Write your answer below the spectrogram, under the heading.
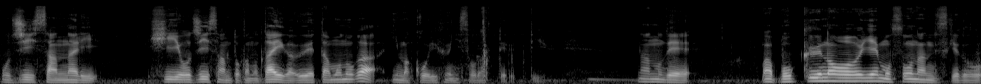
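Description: Lively in intonation, a man with an unremarkable speaking voice and a fairly low pitch talks at a moderate pace with big swings in loudness. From Minamisanriku, Miyagi (Tohoku, Japan). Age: 20s. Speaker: young forestry worker. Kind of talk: interview.

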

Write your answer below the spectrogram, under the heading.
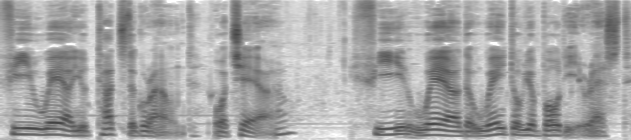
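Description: A man's fairly high, calm, gentle voice with a Japanese accent, very slow pace, ordinary pitch variation and very even loudness, with music in the background. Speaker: Zen priest and radio host. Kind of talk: guided meditation. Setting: studio. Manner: slow, calm, gentle, unhurried; halting, with fillers.

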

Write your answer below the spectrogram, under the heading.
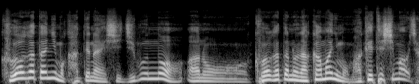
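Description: Swinging very widely in pitch, a man speaks at a fairly quick pace. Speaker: mountaineer giving a talk. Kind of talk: lecture.

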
